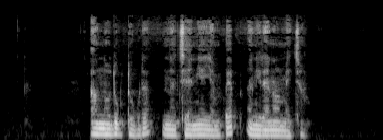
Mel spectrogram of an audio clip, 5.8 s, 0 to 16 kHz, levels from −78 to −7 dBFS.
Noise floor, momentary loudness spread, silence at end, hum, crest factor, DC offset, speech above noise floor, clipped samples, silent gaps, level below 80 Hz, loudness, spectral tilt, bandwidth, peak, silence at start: -72 dBFS; 11 LU; 1.2 s; none; 22 dB; under 0.1%; 49 dB; under 0.1%; none; -42 dBFS; -23 LUFS; -4.5 dB/octave; 11.5 kHz; -4 dBFS; 1.35 s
